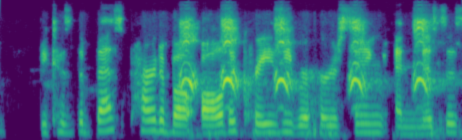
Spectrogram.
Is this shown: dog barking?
yes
